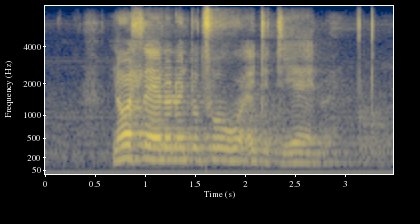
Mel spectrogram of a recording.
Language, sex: Zulu, male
